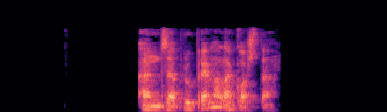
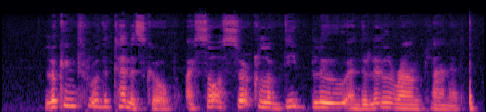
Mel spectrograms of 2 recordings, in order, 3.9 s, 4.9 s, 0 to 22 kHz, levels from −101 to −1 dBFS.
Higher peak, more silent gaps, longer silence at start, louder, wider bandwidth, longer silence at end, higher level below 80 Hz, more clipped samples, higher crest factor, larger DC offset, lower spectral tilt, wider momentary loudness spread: first, -8 dBFS vs -16 dBFS; neither; first, 1.4 s vs 0.45 s; first, -24 LUFS vs -34 LUFS; second, 8 kHz vs 13 kHz; first, 1.1 s vs 0.1 s; about the same, -66 dBFS vs -70 dBFS; neither; about the same, 20 dB vs 18 dB; neither; second, -4.5 dB/octave vs -6.5 dB/octave; second, 7 LU vs 10 LU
